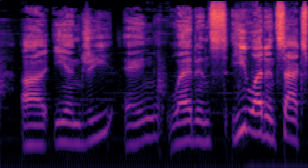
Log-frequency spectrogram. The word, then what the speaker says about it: Eng: They're also losing, I believe it's pronounced Daniel Eng, E-N-G, Eng.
